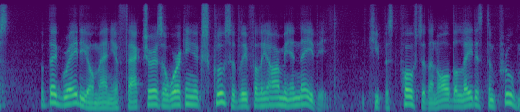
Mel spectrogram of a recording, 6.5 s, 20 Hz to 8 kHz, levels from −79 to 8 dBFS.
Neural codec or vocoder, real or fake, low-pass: codec, 16 kHz, 0.3 kbps, FocalCodec; fake; 7.2 kHz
